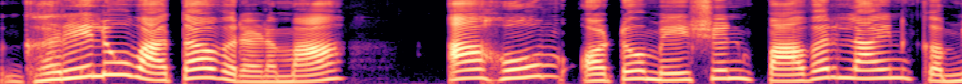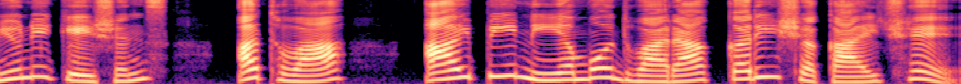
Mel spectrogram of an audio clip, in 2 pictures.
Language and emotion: Gujarati, neutral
